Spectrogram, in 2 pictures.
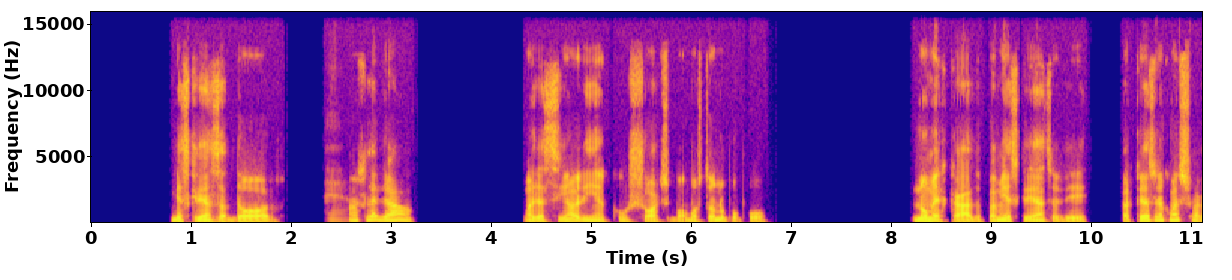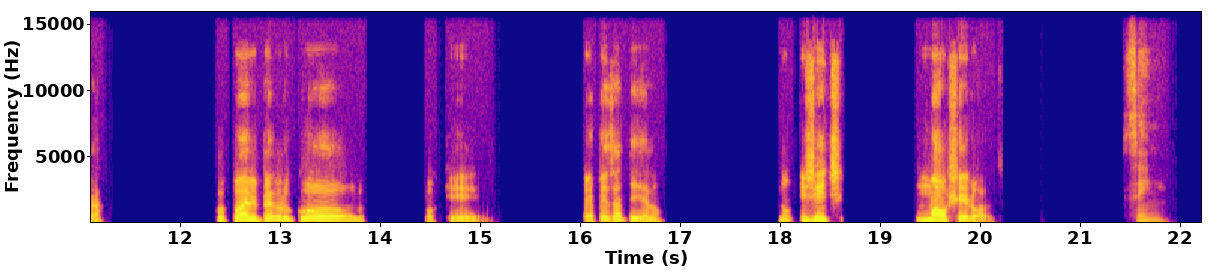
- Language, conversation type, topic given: Portuguese, advice, Como posso agir sem medo da desaprovação social?
- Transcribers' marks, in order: in English: "short"; put-on voice: "papai, me pega no colo"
